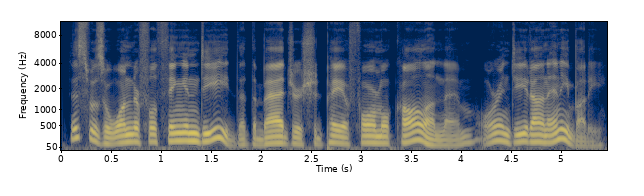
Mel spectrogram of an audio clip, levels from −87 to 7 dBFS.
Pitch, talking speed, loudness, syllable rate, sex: 130 Hz, 220 wpm, -16 LUFS, 5.5 syllables/s, male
